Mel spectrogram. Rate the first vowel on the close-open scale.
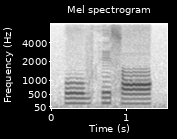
mid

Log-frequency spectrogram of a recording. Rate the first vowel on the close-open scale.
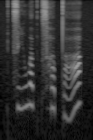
close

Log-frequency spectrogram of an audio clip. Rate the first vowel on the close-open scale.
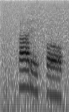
open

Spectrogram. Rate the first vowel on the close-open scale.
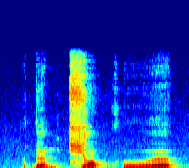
mid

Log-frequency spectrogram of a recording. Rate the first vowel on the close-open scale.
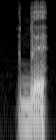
mid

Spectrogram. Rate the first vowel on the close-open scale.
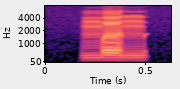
open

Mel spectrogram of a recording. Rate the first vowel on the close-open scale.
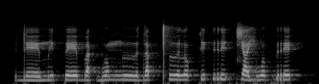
mid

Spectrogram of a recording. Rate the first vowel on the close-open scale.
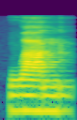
open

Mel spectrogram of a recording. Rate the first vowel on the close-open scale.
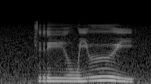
close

